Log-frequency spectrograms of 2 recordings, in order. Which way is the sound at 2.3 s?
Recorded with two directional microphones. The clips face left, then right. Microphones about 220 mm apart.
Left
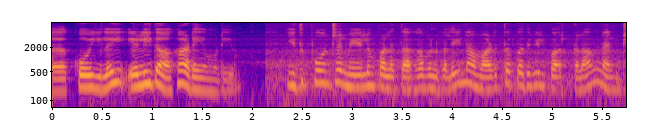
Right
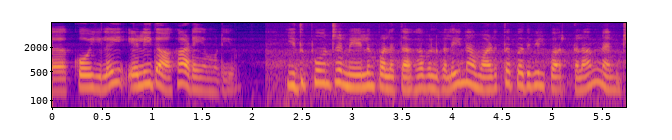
5° right (ahead or behind).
